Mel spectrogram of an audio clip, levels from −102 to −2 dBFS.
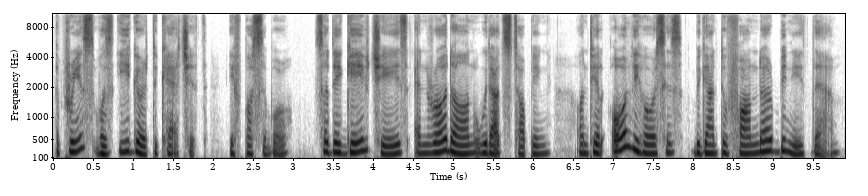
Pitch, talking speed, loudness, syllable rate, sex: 210 Hz, 165 wpm, -17 LUFS, 4.5 syllables/s, female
